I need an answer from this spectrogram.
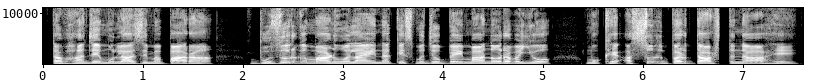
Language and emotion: Sindhi, angry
